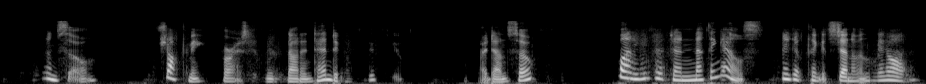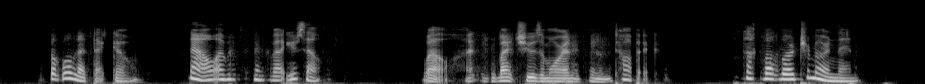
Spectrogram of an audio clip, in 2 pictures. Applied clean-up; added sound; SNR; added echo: neural mask model DeepFilterNet 3.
